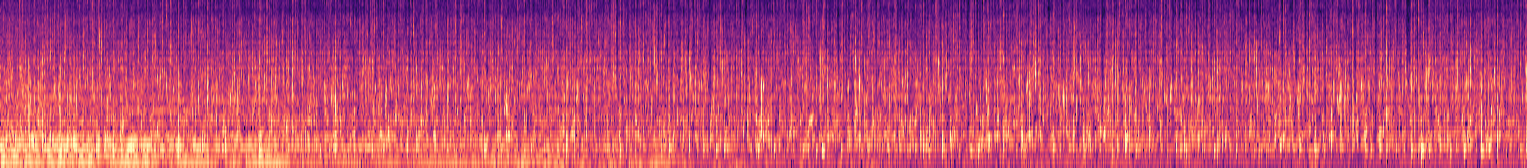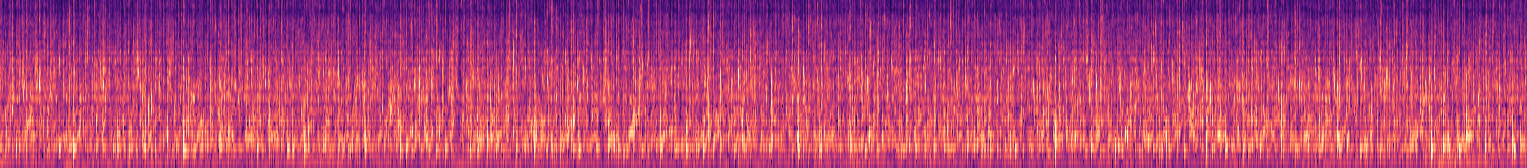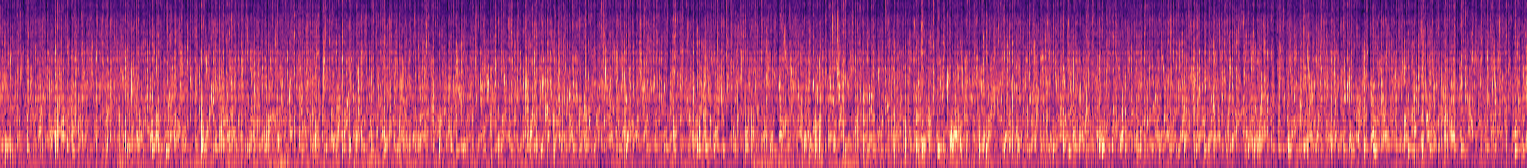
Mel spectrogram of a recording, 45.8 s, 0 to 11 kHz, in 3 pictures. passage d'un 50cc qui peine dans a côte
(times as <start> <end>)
0.0 8.3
